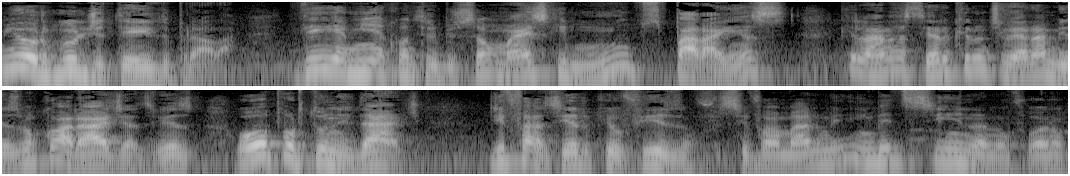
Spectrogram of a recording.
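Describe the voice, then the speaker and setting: Speaking in an unremarkable speaking voice, a man talks at a fairly quick pace with a fairly high pitch. His intonation is lively, and his loudness swings widely. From Minas Gerais, Brazil. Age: 60s. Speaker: politician. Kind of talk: televised debate.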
